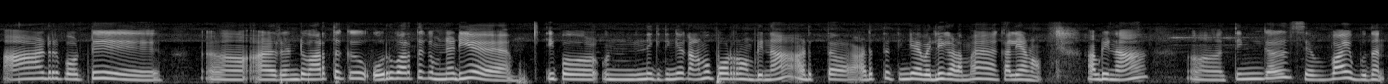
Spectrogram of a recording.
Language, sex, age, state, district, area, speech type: Tamil, female, 60+, Tamil Nadu, Sivaganga, rural, spontaneous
